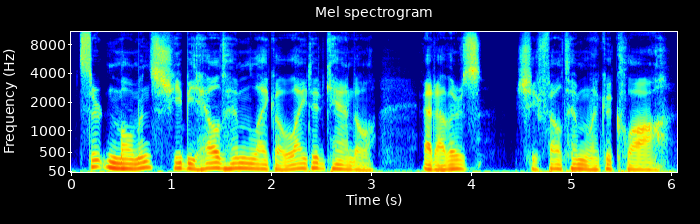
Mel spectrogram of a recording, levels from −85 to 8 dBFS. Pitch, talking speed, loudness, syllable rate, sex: 105 Hz, 180 wpm, -17 LUFS, 4.6 syllables/s, male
